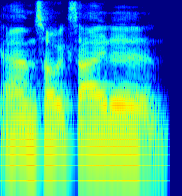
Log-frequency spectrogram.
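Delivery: put-on unexcited, flat child voice. Imitating the kid from Ryan's Toy Channel: imitating the Ryan's Toy Channel kid. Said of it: "I sound like the kid from the Ryan's Toy Channel".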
